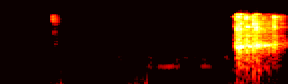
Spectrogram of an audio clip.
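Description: A couple of ice cubes clink into a smoked glass for a drink: one small faint tick, a quiet pause, then a loud, bright rattling burst of clinks lasting under half a second. No one speaks.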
